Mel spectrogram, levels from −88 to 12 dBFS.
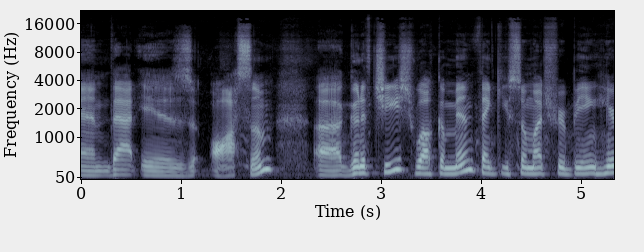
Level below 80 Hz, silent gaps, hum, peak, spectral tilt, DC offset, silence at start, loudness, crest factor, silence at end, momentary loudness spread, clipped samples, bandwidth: -62 dBFS; none; none; -6 dBFS; -3.5 dB/octave; under 0.1%; 0 s; -23 LUFS; 18 dB; 0 s; 7 LU; under 0.1%; 19 kHz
